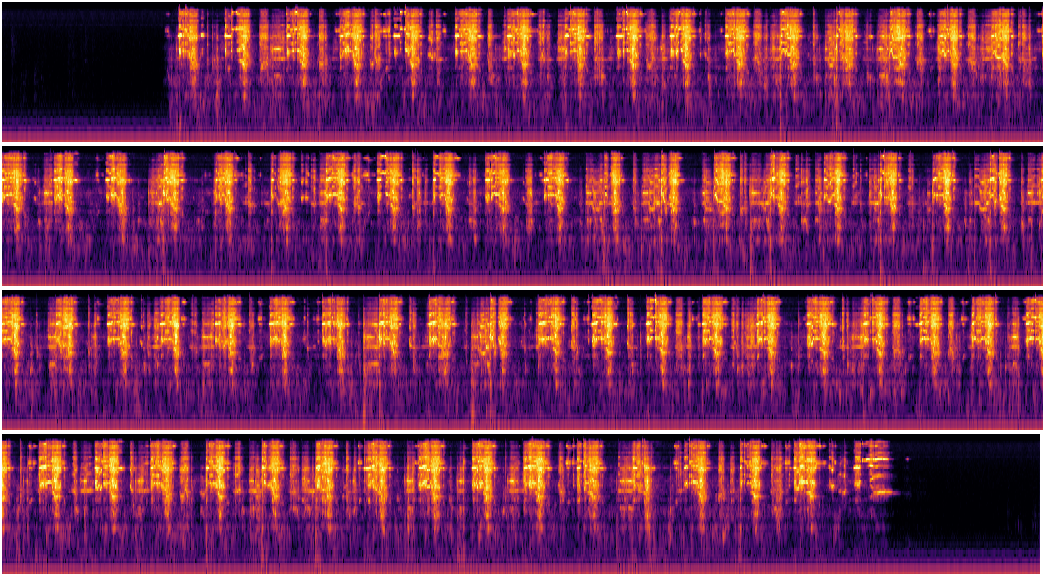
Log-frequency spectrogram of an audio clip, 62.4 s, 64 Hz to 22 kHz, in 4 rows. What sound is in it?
Meat Grinder08M
I recorded these sounds made with a toy meat grinder to simulate a windmill sound in an experimental film I worked on called Thin Ice.Here is some fast squeaking.
metal, recorded, toy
